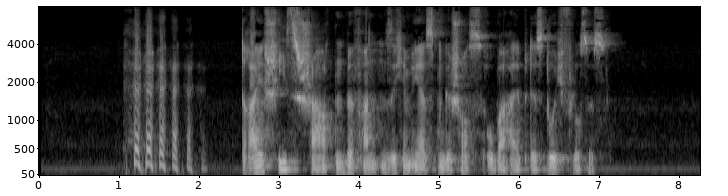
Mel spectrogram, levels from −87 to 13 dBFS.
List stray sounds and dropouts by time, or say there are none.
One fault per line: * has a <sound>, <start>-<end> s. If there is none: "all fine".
* has a laugh, 1.1-2.1 s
